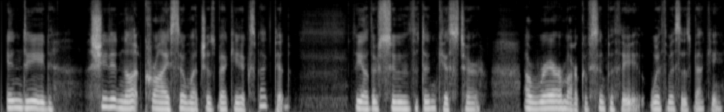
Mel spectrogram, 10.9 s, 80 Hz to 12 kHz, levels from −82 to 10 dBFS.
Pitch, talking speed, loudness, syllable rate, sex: 160 Hz, 120 wpm, -16 LUFS, 4.1 syllables/s, female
